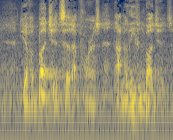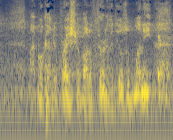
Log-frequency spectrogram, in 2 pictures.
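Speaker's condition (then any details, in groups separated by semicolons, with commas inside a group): Laryngeal cancer; prior chemo and radiation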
